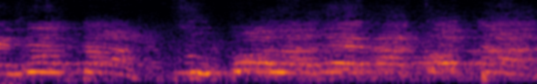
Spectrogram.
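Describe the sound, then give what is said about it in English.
A large protest crowd chants and shouts together in the street in downtown Los Angeles, voices rising and falling in rhythmic bursts, sustained and fairly loud throughout. “Peña Nieto is running as a new PRI, but this crowd in downtown L.A. was still focused on the one they remember.”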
